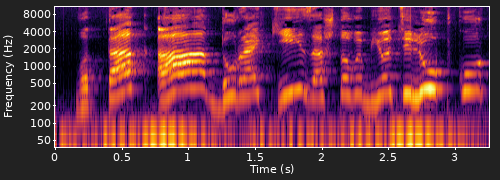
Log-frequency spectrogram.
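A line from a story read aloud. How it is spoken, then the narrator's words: Shrieking. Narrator (Russian): завизжала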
